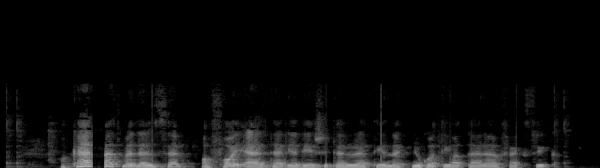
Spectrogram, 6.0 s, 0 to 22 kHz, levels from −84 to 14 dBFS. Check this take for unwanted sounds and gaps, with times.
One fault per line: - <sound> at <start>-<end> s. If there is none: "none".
- dropout at 0.9-1.1 s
